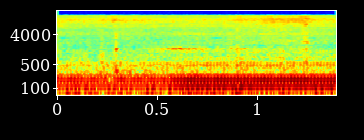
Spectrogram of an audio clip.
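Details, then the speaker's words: Noisy Cactus AmpWorks amp used as radio receiver: steady low hum with stacked buzzy tones, constant throughout; owner unsure if normal, suspects house outlets; amplifier hum. "i don't know if that's normal you know that sounds better like that but i don't even know if that should be heard that loham little queen action"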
